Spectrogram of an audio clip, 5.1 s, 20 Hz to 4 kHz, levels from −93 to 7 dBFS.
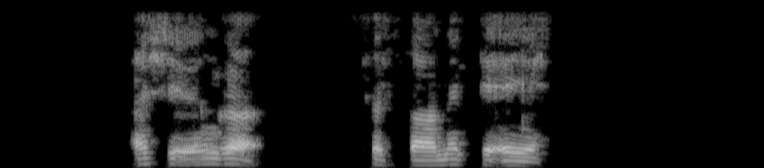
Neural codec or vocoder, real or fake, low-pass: none; real; 3.6 kHz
